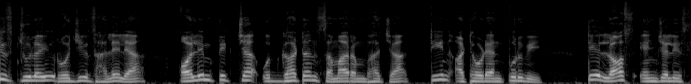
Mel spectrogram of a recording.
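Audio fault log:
No fault is heard in this speech clip.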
